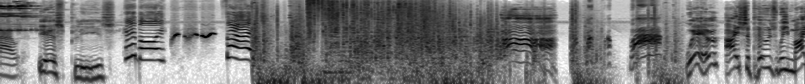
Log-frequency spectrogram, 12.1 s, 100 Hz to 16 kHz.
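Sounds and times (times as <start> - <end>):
wooden boat crunching and splintering: 3.8 - 9.0.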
